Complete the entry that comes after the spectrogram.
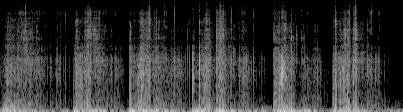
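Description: A small, light wooden bowl full of loose mustard seeds is held in the hand close to the microphone and gently tilted and shaken, with long nails resting on the bowl's outer wall. The seeds shift and rattle in repeated bursts of dry, crinkly rustling, separated by brief quieter pauses.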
